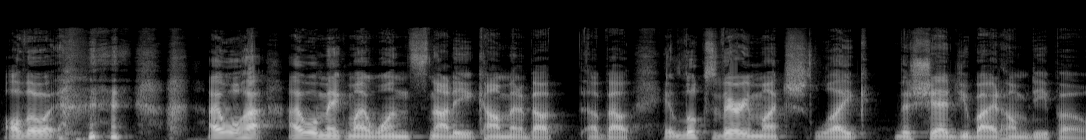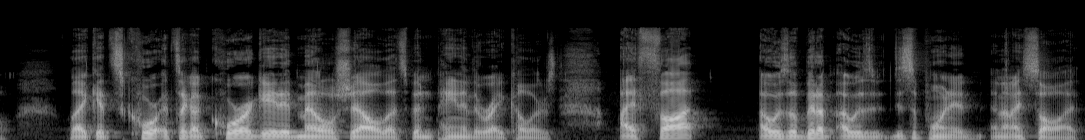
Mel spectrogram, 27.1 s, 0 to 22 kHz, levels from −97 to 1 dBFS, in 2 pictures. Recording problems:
wrong speed and pitch; too slow and too low; 0.6 times normal speed

